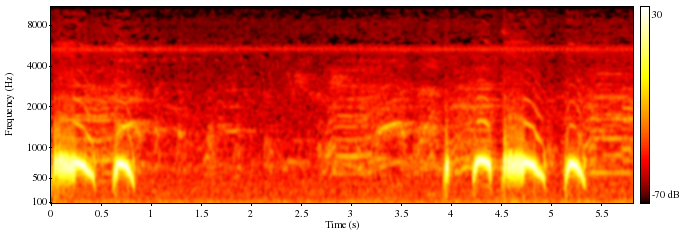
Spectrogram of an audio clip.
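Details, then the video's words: Male spotted dove cooing to lure wild doves: the tail of one phrase, then a full phrase three seconds later, with a quick tap note, two arched hoots, a longer rolling coo and a final hoot, all low and mellow. "pancingan suara burung tekukur jantan mp3"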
